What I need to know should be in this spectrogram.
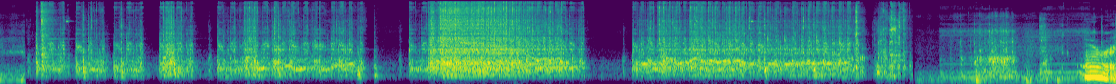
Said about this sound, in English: I'm just going to come and do a straight stitch across here.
